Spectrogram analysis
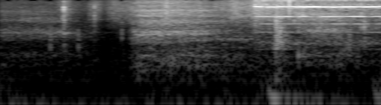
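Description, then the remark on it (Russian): A telephone rings with a bright, trilling bell tone that grows stronger partway through, heard alone at moderate volume with no one speaking. “Но ведь звонок, звонок. Алло. Да кто звонит?”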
